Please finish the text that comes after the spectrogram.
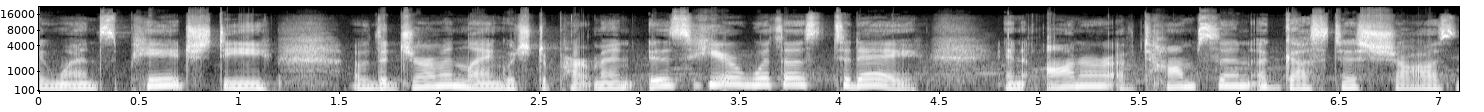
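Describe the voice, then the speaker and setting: An actress playing an earnest, erudite music radio host, speaking in a measured scripted style. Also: female voice, mid-range voice, close to an everyday voice. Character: music-loving woman hosting a minimalist music radio show. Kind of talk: scripted radio presenting, radio drama.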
